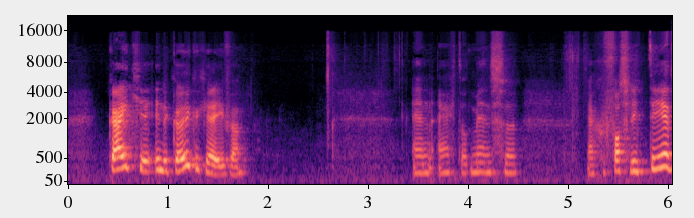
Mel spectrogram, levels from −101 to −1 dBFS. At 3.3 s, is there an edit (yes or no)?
yes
